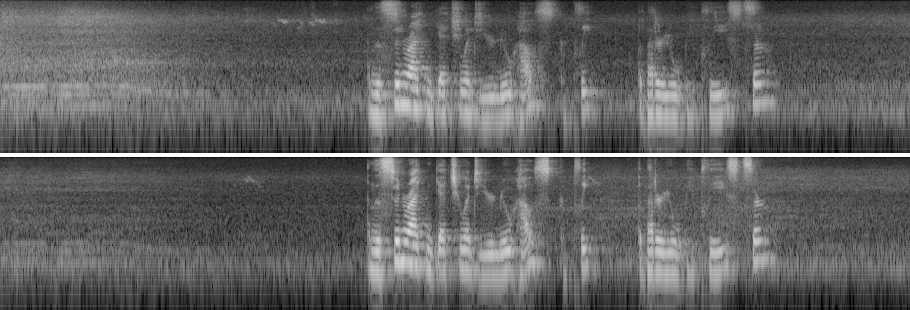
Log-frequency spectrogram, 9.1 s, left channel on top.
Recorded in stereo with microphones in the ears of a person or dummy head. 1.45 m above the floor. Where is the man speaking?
70° right (ahead or behind), 1.1 m.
